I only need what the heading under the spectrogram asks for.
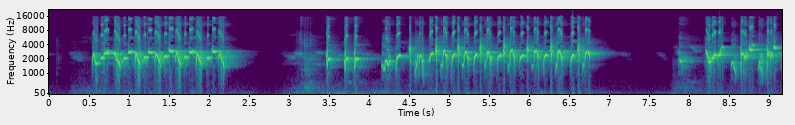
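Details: Sooty-headed bulbul giving a long, rapid rolling song meant to lure other bulbuls into singing: dense runs of bright, bubbly chirping notes separated by brief silences, with a final burst near the end.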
